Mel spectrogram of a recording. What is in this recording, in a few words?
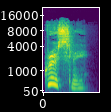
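"grossly", British English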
